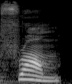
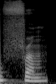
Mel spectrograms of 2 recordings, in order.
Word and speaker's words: from: 有一个虚词我们要注意，就是 from, 不要读成了 from, 应该读成 from. 元音变成了音，并且这个词的元音的长度更短，语速更快，语调更低。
